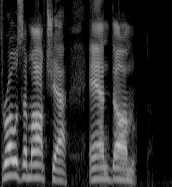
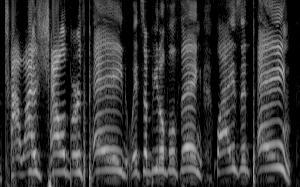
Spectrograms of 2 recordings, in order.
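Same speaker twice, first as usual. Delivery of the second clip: high, slow, strained wail; pained gremlin voice; 6 semitones higher, slower than usual. Retold or imitated. Streamer as Stripe birthing gremlins, hammed-up pained creature voice. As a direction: groan through mock labor pains.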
